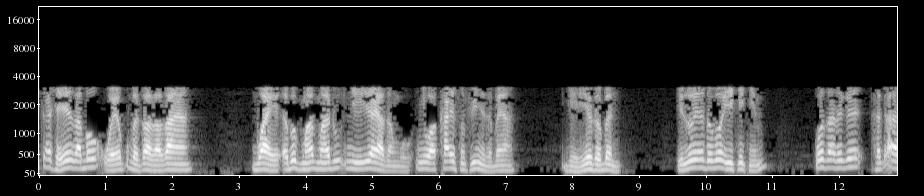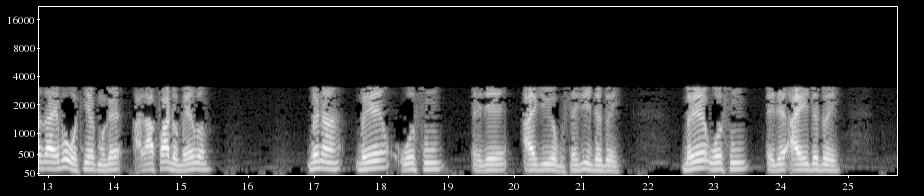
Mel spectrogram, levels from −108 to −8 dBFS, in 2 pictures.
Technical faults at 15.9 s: Vorbis compression

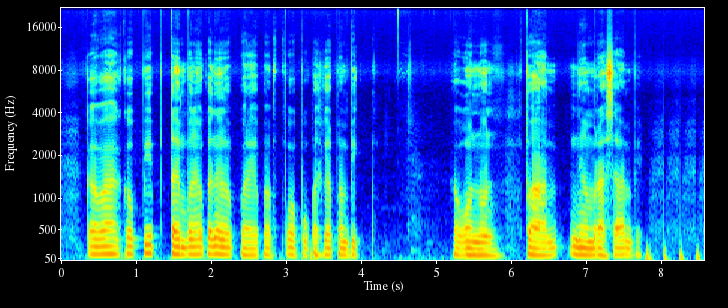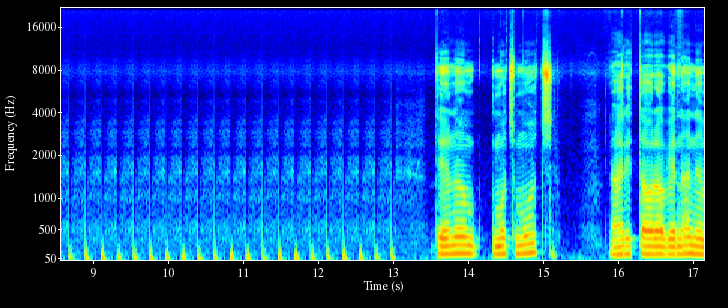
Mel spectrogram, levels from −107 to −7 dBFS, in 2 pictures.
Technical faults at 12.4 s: broken-record loop

